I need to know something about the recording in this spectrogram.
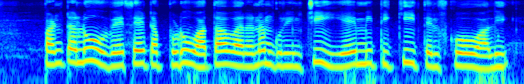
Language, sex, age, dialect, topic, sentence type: Telugu, female, 18-24, Southern, agriculture, question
